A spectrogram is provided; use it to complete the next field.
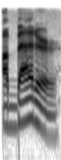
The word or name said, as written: abetter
